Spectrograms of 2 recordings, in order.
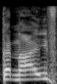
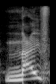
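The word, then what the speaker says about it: knife: अब के का है, अब कोनो कनॉट कनाइट कनाइफ कनॉक, ऐसे गलत हो जाएगा, तो क्या करा एन से पहले के साइलेंट रहता है, तो यहाँ पे के जितने वर्ड लिखे हैं ये सब का उच्चारण नहीं होता, आपको नो पढ़ना है, नॉट पढ़ना है, नाइट पढ़ना है, ये ध्यान देना है, नाइफ पढ़ना है, नॉक पढ़ना है, एक खास रखना है,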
